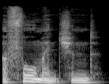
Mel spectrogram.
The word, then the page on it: aforementioned: English; British English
